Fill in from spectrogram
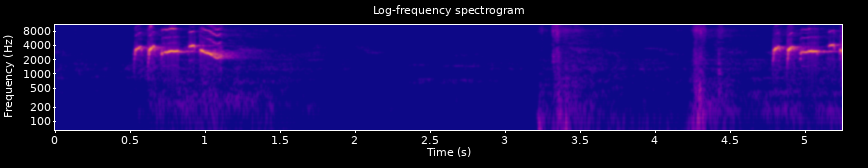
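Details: Sooty-headed bulbul in lively song: a quick bubbly phrase of liquid whistled notes, then two soft knocks, then the chattering phrase returns at the close.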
